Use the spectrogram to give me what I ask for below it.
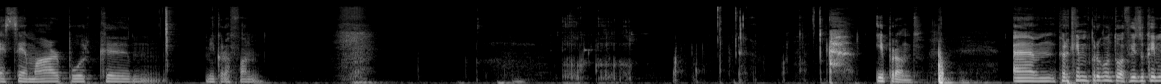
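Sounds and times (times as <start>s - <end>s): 
speech: 0.0s - 2.7s, 3.4s - 3.8s, 8.8s - 9.4s, 10.1s - 11.6s
person drinking water with wet sips, swallows and smacks: 4.7s - 8.7s.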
